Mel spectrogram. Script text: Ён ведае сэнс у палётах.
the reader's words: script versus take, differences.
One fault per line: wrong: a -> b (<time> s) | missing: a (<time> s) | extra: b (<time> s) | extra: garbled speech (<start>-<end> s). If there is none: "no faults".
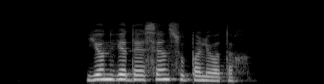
no faults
